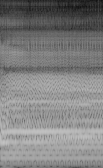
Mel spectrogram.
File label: SAX T. GROW, Tenor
